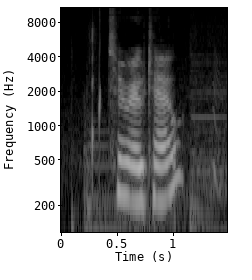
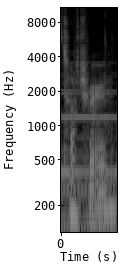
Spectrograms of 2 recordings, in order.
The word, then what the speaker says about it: Totoro: theme I have but I have tooto no yeah no Totoro I literally I say it wrong every time it is Totoro there you go and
